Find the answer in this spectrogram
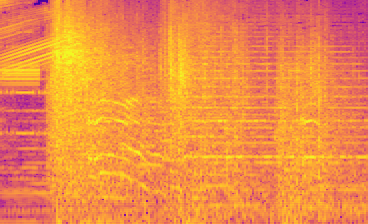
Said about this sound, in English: and then when he was thrown free from the melee, he taps his communicator badge, and it triggers this improvised explosive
